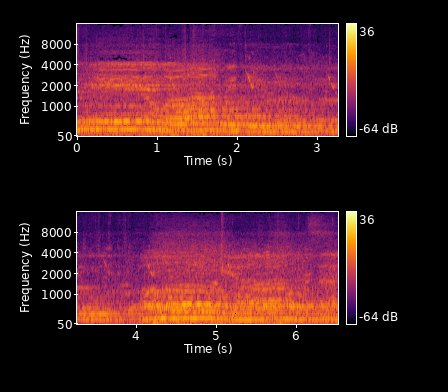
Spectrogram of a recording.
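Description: Slow, chant-like sung vocal music of long held notes that step gently up and down in pitch, with a brief dip in loudness about four seconds in.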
